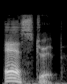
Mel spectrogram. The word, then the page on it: airstrip: English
